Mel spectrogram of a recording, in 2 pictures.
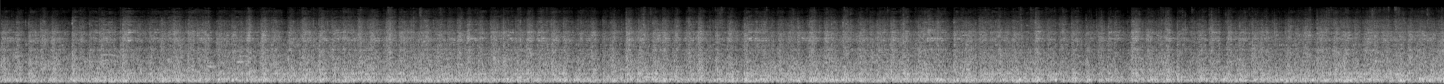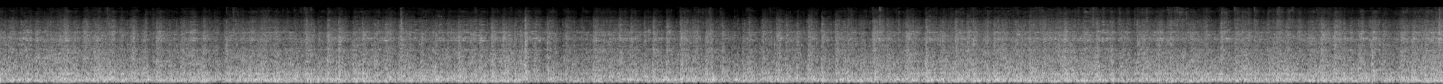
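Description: Electric rack railcar running steadily along a rack section of track: a continuous rumble of wheels on rail and running gear, with a faint steady whine.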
